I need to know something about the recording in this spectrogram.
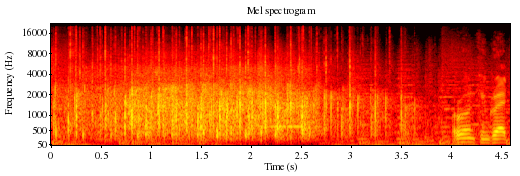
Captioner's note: applause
